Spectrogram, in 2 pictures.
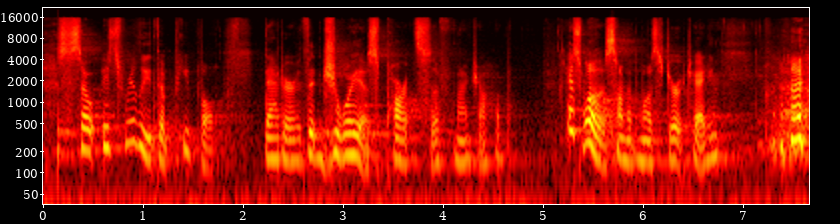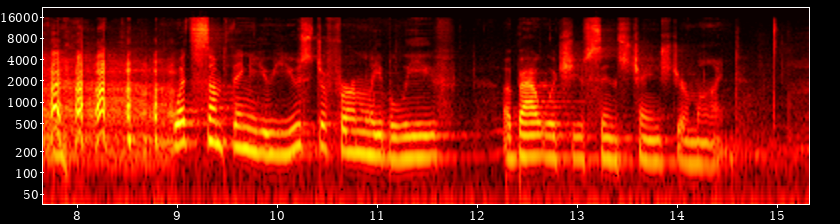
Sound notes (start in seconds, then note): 7.2 laughs; 7.2 audience laughs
